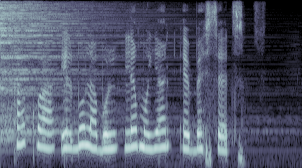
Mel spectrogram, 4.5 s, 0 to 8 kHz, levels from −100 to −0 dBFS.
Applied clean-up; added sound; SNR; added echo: none; Crash cymbal; 10 dB; none.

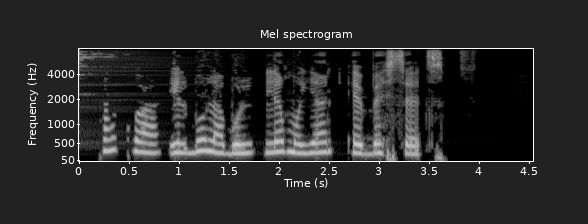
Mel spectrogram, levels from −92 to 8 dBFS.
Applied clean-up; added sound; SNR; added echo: classical method spectral subtraction.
